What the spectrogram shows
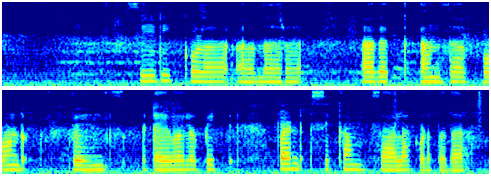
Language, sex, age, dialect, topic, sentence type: Kannada, female, 36-40, Northeastern, banking, statement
